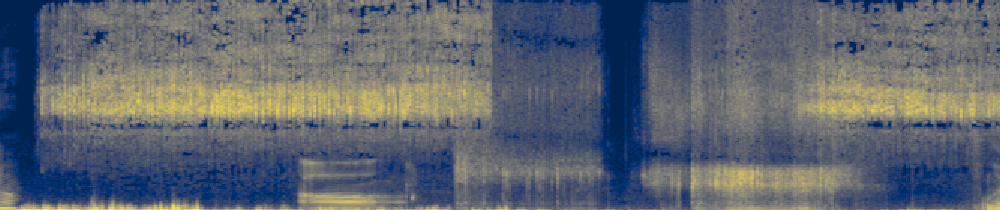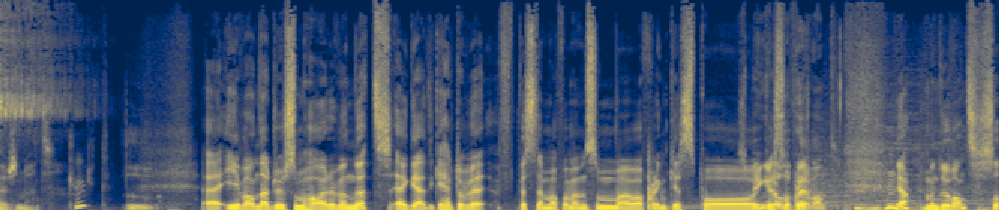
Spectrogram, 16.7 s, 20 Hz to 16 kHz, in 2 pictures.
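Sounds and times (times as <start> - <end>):
rough rattling and crackling noises: 0.3 - 4.3, 6.8 - 8.9
cicada buzzing: 0.3 - 5.0, 5.6 - 9.0
speech: 8.5 - 8.7, 9.4 - 16.6
laughter: 15.4 - 16.0.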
